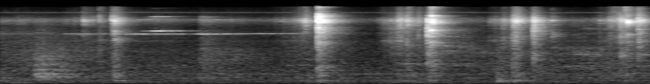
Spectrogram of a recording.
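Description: A knife slicing chunks off a raw mango held in the hand over a steel tumbler: five or so sharp, crisp cuts about a second apart.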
